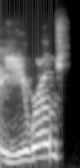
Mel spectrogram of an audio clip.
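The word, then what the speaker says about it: gyros: gyos Gros very high you want pronounce it you say Yos Yoo okay when you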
